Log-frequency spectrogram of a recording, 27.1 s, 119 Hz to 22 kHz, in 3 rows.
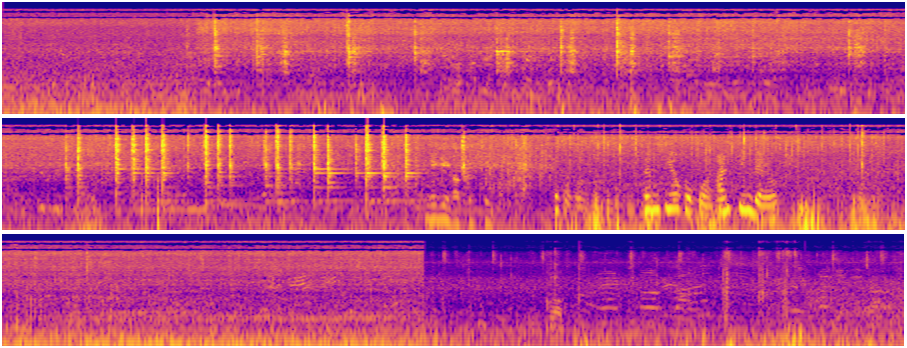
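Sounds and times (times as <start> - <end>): food sizzling on grill pan: 1.8 - 22.3
oil popping and spattering: 1.8 - 22.3.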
